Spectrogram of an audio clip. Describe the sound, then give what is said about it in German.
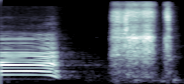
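A single loud, drawn-out cow moo with a rich harmonic tone that bends downward at the end, followed after a short pause by a burst of breathy, noisy rustling. “Gut, dass ich die Kuh nicht erkannt habe, auf jeden Fall.”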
